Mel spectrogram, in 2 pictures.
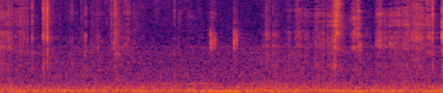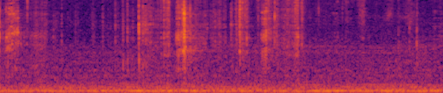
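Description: A metal blade scrapes and carves a solid, partly carved oval green bar of soap held in the hand, and green flakes pile up below. Crisp, bright scraping and shaving strokes come one after another over a steady low hum.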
